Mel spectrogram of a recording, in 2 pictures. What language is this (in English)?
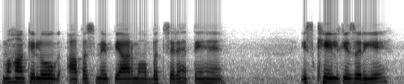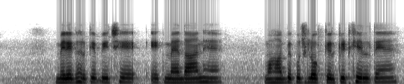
Urdu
